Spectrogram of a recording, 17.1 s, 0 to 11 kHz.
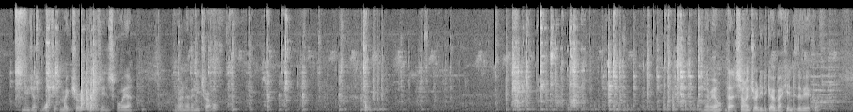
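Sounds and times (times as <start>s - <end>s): spanner clicking and scraping: 2.8s - 9.2s.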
